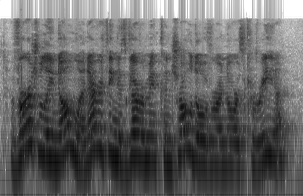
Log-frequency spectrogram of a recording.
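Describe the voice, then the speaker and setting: A woman speaks in an animated tone with audible room echo. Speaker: evangelist. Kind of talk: live broadcast commentary. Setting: live video broadcast. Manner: fast.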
